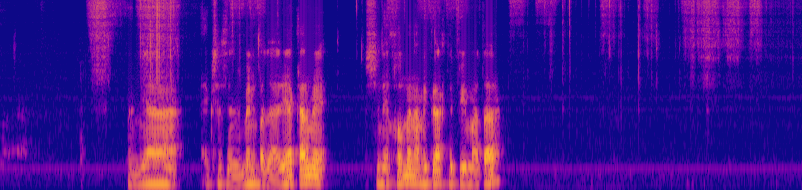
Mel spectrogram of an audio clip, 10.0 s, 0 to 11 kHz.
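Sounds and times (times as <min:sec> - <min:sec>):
hissing crackles of heated coil: 0:01.0 - 0:03.6, 0:04.6 - 0:10.0.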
